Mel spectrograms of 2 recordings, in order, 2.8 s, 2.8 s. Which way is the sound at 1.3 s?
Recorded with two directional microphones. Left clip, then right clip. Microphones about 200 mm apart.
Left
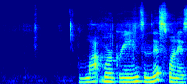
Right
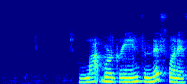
20° right (ahead or behind).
